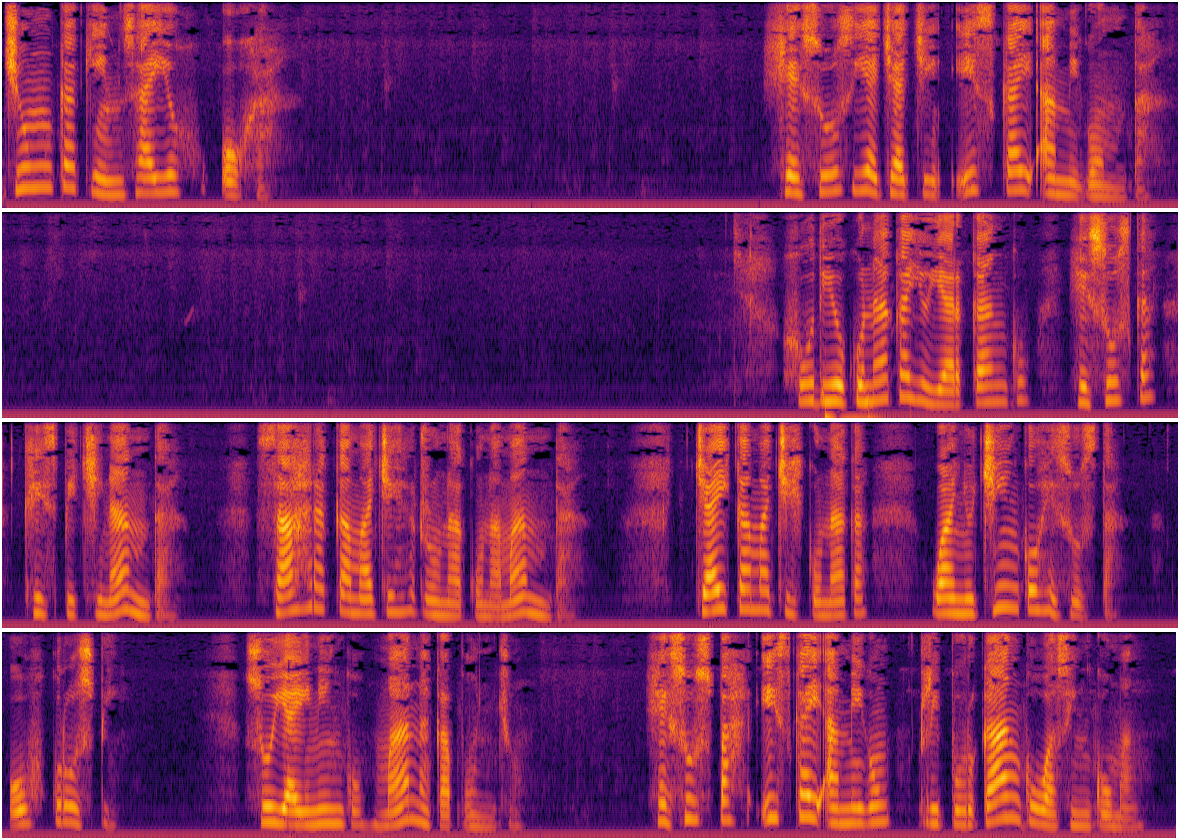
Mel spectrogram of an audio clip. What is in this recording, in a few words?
quechua norte de bolivia apolo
